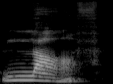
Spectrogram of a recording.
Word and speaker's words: laugh: This word's a really tricky word because none of the sounds except the first one are making the right sound. So the first one is a and then the A and the U are making an R sound, R, and then the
